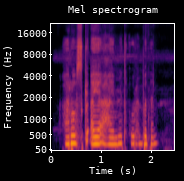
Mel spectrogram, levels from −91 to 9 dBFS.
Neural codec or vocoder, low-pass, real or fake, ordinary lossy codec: vocoder, 44.1 kHz, 128 mel bands, Pupu-Vocoder; none; fake; none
